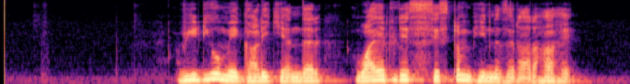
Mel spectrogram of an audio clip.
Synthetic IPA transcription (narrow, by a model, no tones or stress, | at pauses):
ʋiːɖijomẽɡaːɽikeɐ̃nd̪əɾʋaːjəɾlessɪsʈəmbʱinɐzəɾaːɾɐɦaɦɛː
